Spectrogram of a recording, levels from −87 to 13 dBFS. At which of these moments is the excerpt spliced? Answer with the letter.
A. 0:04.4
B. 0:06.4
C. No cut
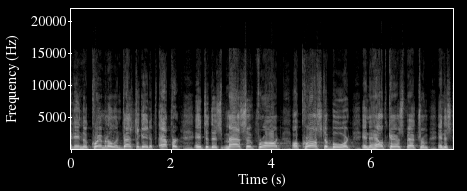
C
